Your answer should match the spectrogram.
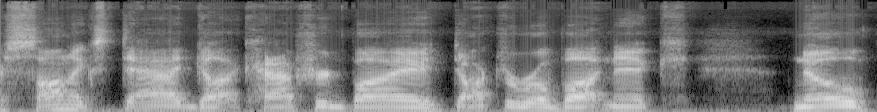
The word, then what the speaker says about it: Robotnik: little dark, where Sonic's dad got captured by Dr. Robotnik. No, not fucking Eggman. I'm not calling him Eggman.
